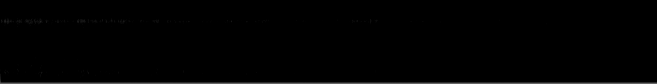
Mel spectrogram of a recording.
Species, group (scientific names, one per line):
Tessellana tessellata
Orthoptera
